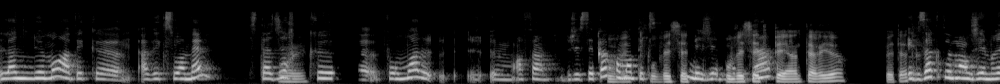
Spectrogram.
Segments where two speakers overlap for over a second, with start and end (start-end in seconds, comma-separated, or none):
6.0-7.8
